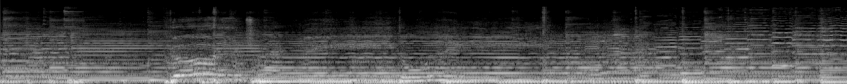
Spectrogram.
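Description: An 1800s violin plays the melody live over two acoustic guitars in an instrumental passage of a country-style ballad.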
